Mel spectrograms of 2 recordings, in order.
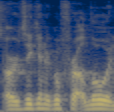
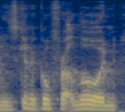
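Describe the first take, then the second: First: "alone" with a questioning rise; asking question. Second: "gonna" stressed, falling to a firm answer; answering statement. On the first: Commentator wondering aloud if the winger goes solo, rising question. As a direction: lift "alone" up as an open question. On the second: Commentator answering his own question as the winger goes solo, falling statement. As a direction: settle the question with a falling "alone". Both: Real, not acted. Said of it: "Now the question is".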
